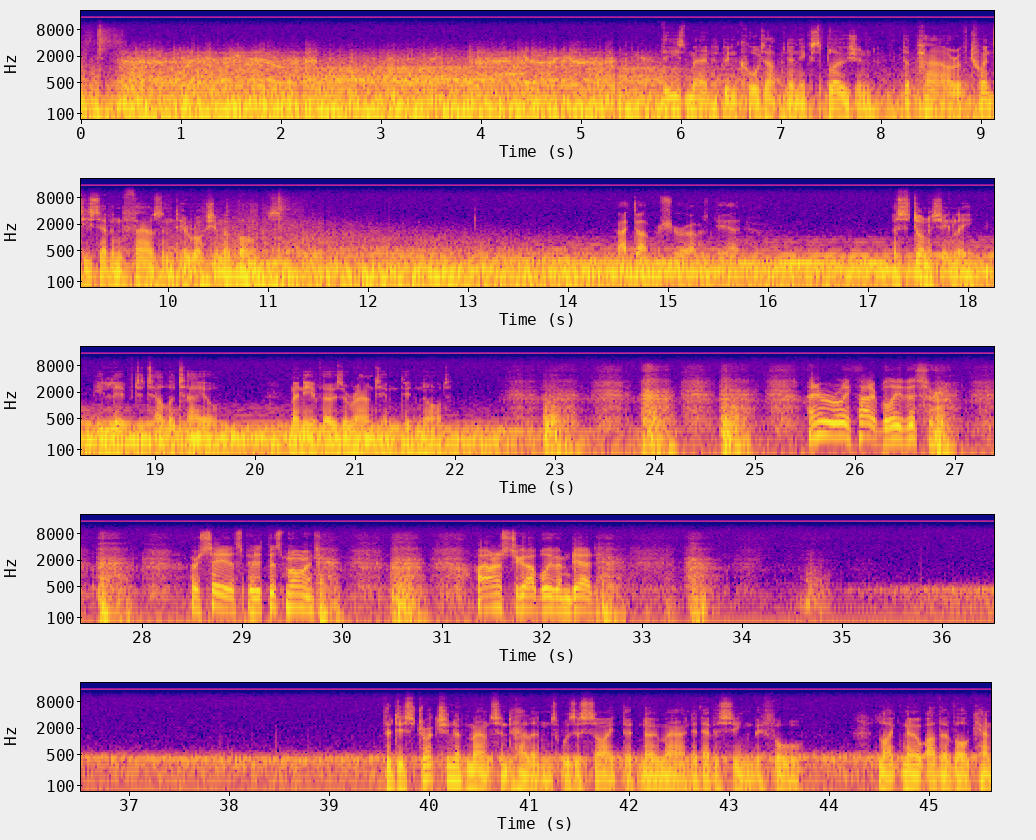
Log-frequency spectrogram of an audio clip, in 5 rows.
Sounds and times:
Speech: 0:00.4 - 0:02.4, 0:03.0 - 0:11.2, 0:14.5 - 0:15.8, 0:17.2 - 0:19.7, 0:20.3 - 0:22.0, 0:25.5 - 0:27.1, 0:28.5 - 0:30.0, 0:31.4 - 0:32.8, 0:39.6 - 0:43.8, 0:44.5 - 0:45.6.

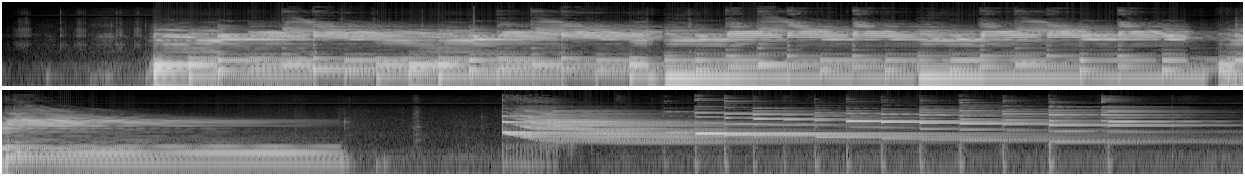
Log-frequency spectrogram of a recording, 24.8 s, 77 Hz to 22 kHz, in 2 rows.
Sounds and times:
Electric guitar: 0:01.4 - 0:15.9.

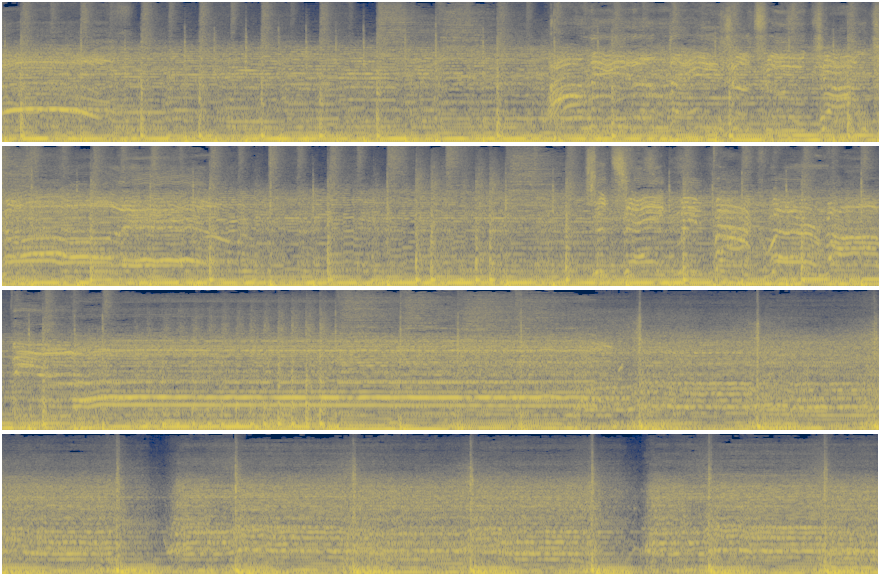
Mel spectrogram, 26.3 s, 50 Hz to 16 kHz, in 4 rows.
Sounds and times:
Singing: 0:00.0 - 0:01.3, 0:04.1 - 0:08.5, 0:11.0 - 0:26.3
Heavy metal: 0:00.0 - 0:26.3
Punk rock: 0:00.0 - 0:26.3.

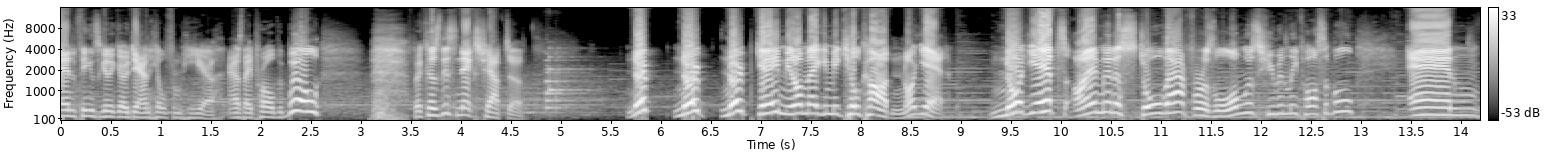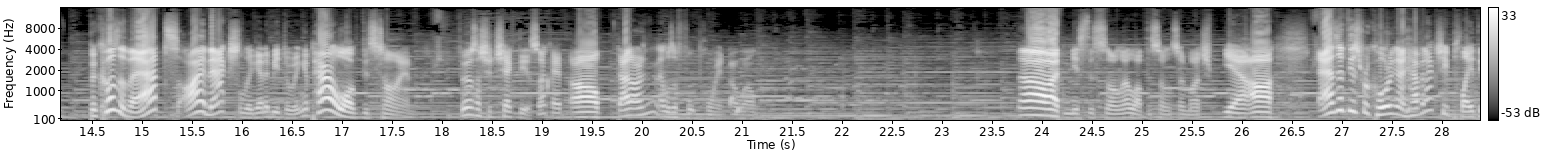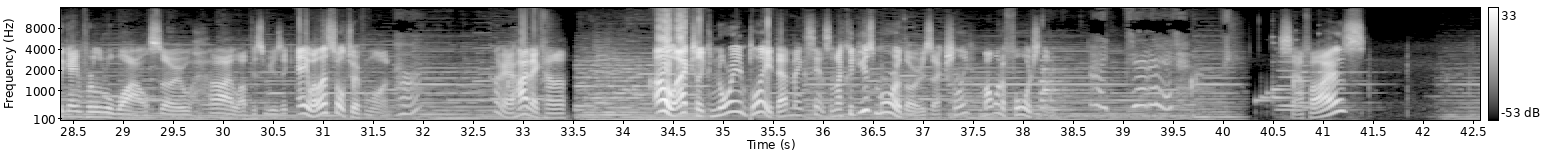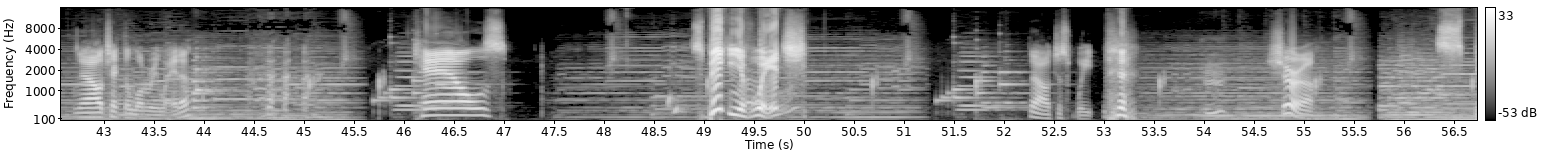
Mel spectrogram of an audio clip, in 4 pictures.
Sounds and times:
Music: 0:00.0 - 0:56.7
Speech: 0:05.7 - 0:12.9, 0:23.8 - 0:31.9, 0:42.7 - 0:43.9, 0:48.9 - 0:50.0, 0:52.3 - 0:53.2.

